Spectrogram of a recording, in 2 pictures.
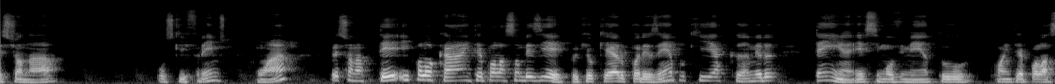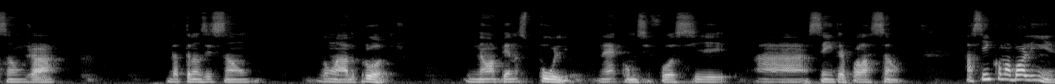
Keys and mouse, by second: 0.8 a, 2.0 a, 2.1 a, 2.6 a, 3.8 t, 5.8 space, 19.0 Escape.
